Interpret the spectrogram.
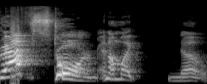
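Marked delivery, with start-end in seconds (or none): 0.0-1.0 confident, emphatic mispronunciation with total conviction. Retelling how a man said her name wrong, imitating his confident mispronunciation. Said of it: "he said it with such conviction".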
